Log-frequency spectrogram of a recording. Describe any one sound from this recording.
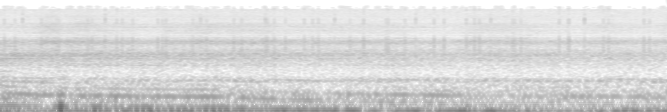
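Wind rushes past the plane as it rolls down the runway.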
